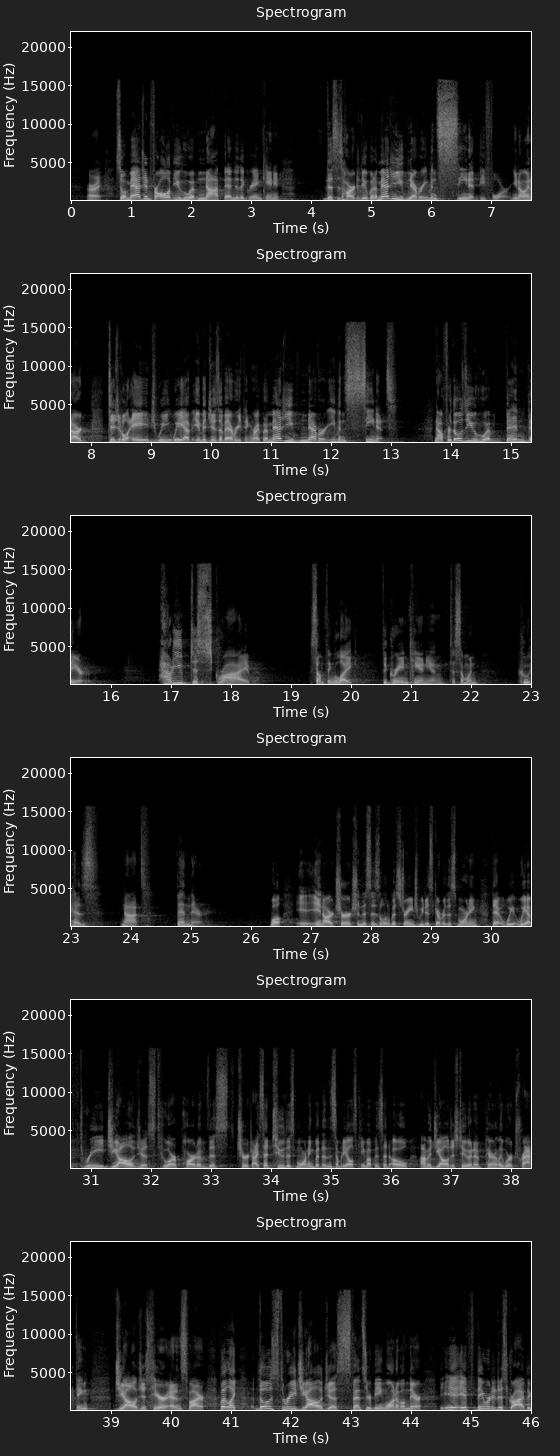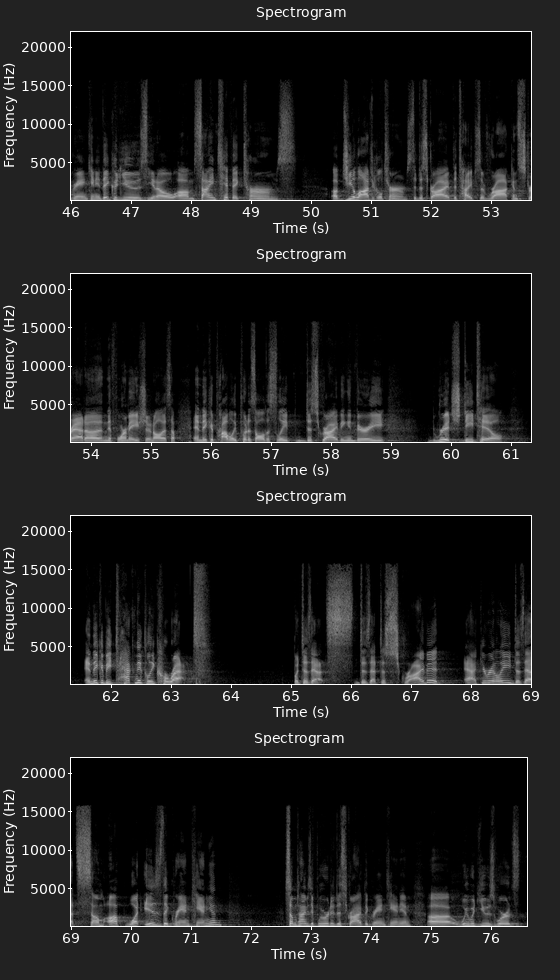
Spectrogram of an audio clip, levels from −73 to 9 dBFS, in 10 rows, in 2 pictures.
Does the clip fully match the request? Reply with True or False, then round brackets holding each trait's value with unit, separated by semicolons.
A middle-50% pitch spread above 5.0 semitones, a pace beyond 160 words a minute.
True (5.4 semitones; 175 wpm)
